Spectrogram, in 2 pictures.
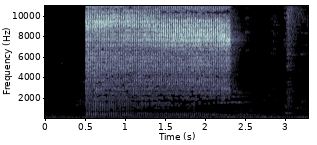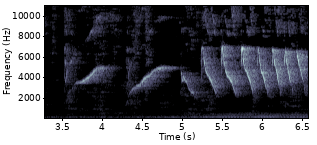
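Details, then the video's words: Loud hissing noise covers the first two seconds, then a panda canary sings rising slurred whistles and a rapid series of high downslurred notes. "Suara Burung Kenari Panda"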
